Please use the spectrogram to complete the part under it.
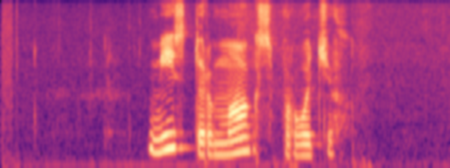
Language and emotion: Russian, sad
